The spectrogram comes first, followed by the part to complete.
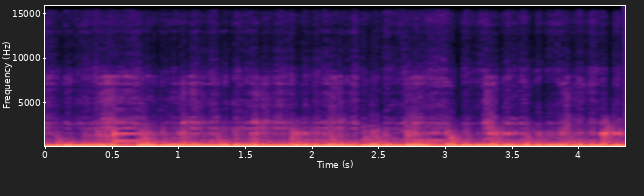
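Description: Santali folk dance music: large hide-headed drums beaten with sticks in a steady rhythm, with short repeated higher notes over a constant low drone.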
